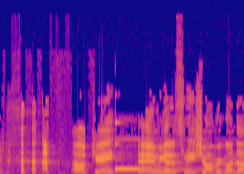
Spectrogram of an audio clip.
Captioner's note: laughs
